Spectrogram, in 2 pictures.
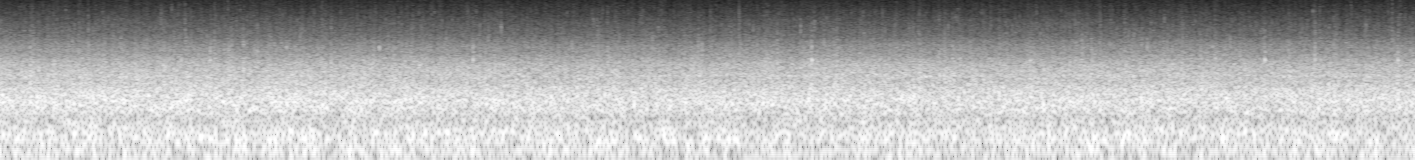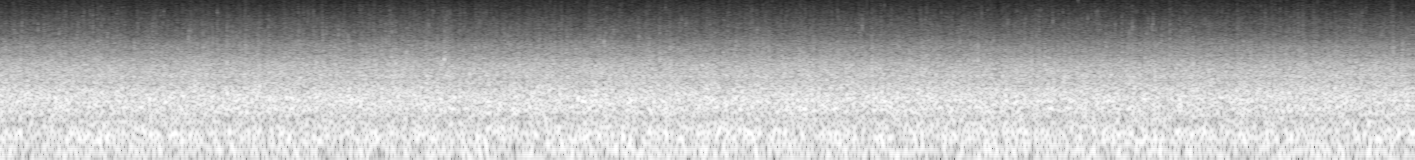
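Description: Steady rain falling: a constant, muffled rushing with no distinct drops.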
